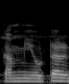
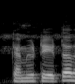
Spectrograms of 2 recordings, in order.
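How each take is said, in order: First: The word is said with three syllables. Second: The word is said with four syllables. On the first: The speaker calls it wrong. "कम्यूटर नहीं" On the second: The speaker calls it right. "कम्यूटेटर है भैया"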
